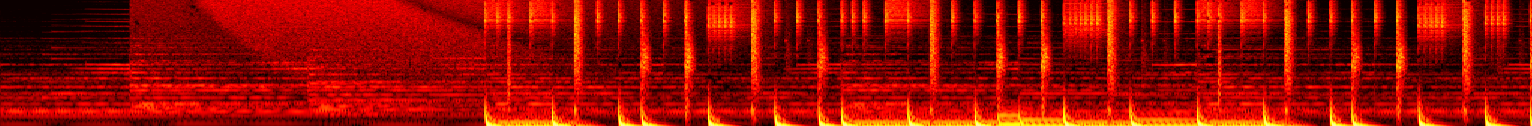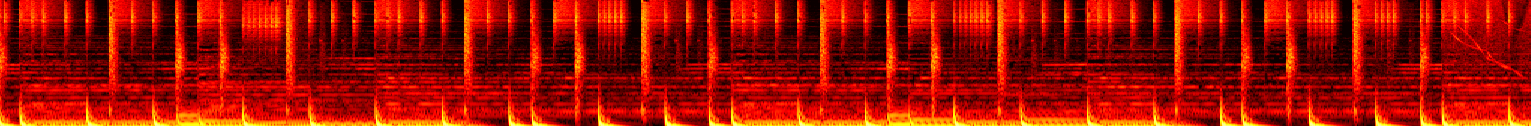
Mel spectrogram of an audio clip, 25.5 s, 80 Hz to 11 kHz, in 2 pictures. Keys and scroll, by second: 0.4 1, 1.4 Return, 13.5 4, 13.6 Return, 19.1 Escape.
